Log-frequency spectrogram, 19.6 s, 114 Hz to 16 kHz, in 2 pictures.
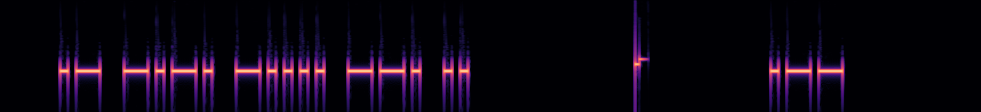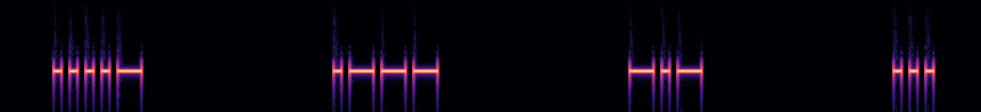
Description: Morse code, heard as a keyed tone, about 15 wpm, spaced as for 6 wpm, 700 Hz. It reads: AC6GI W4JKS
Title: USA Call Signs - 5 Characters - 8x Character Spacing - 15wpm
